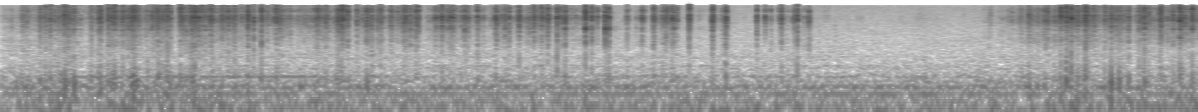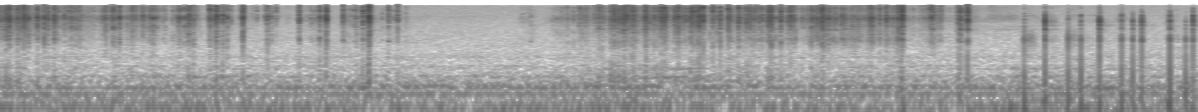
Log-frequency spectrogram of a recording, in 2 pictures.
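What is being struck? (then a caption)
Hairbrush with wooden back and dense bristles. Long fingernails scratch and flick across the dense black bristles of a small wooden-backed hairbrush held in one hand. Bursts of bright, crackly bristle scratching come and go, with brief quieter gaps, over a steady low hum.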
